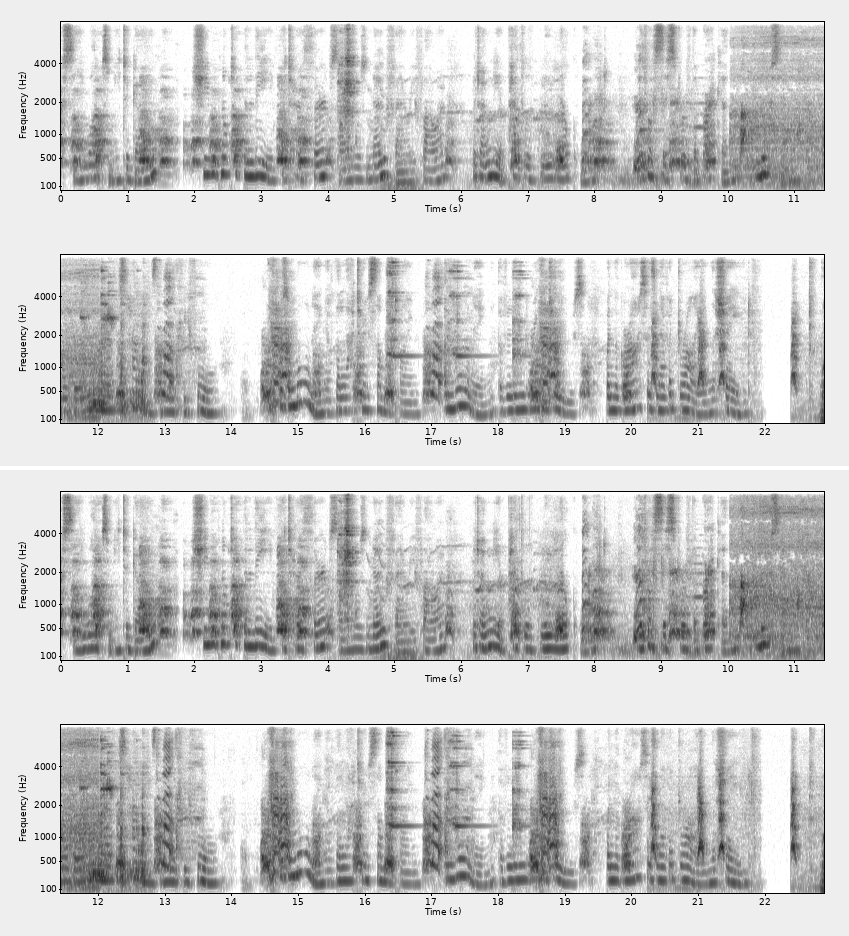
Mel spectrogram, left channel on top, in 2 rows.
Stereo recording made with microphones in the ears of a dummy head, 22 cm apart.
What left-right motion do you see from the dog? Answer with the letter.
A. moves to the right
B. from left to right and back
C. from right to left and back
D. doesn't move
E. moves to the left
D.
